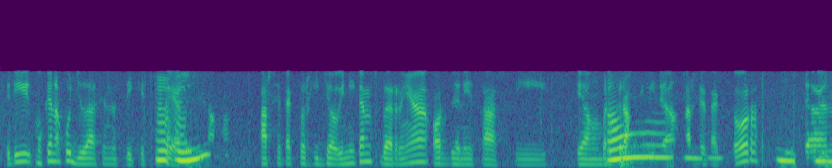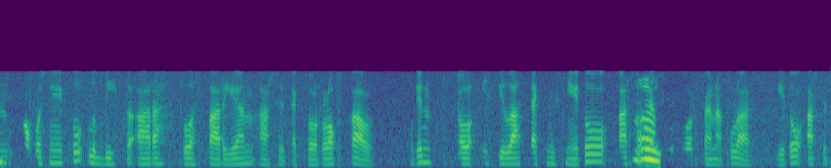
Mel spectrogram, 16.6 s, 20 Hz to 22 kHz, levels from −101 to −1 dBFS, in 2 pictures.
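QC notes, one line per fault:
1.91 to 15.3 s, speech suppressed in double talk: the speech dips in five places, at 1.91 to 2.33 s (about 15 dB), 6.39 to 7.0 s (about 10 dB), 8.01 to 8.18 s (about 10 dB), 8.41 to 8.64 s (about 5 dB) and 14.95 to 15.3 s (about 25 dB). The likely cause is an echo canceller that could not tell this talker from the far-end echo during overlapping talk and attenuated everything. The 4 kHz ceiling of the narrowband call codec applies throughout.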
